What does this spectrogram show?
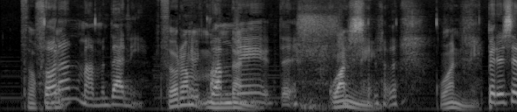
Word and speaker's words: Mamdani: Y hay un gran favorito, este candidato, Zoran Mandani, hasta que yo aprenda a pronunciar correctamente esto, porque es Zoran Mamdani.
